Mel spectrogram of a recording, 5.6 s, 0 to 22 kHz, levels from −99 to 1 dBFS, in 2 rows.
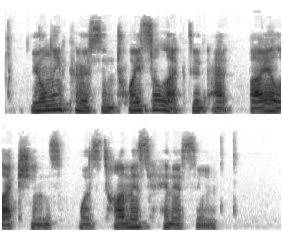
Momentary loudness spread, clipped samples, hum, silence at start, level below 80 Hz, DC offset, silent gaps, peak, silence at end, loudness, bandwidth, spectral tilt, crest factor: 13 LU; under 0.1%; none; 0.05 s; -62 dBFS; under 0.1%; none; -2 dBFS; 0.65 s; -20 LUFS; 13 kHz; -5 dB/octave; 18 dB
